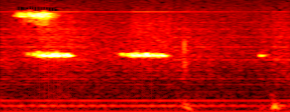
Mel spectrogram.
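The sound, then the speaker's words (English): Crickets chirp at night, a few short high-pitched chirps repeating at intervals, faint and thin over a steady low hum. “But I love the sound of the crickets at night.”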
